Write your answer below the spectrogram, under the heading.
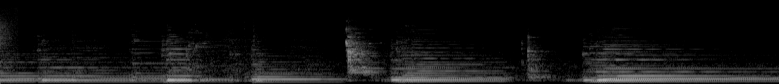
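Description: Acoustic guitar strumming a slow run of chords, each left to ring and fade, with the last chord ringing out at the end.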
